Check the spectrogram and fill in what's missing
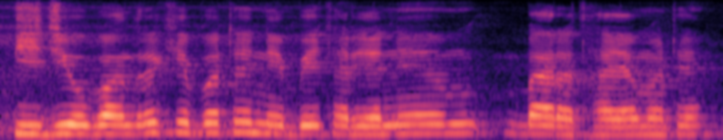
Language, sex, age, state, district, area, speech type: Bodo, male, 45-60, Assam, Kokrajhar, rural, spontaneous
